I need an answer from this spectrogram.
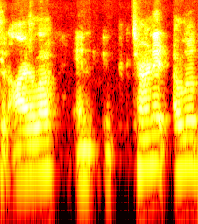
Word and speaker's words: Islay: Isa and um islay Isa yeah but they pronounce it Isa and turn it a little bit and space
